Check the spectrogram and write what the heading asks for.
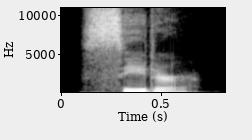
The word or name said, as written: cedar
